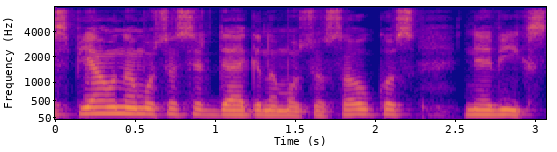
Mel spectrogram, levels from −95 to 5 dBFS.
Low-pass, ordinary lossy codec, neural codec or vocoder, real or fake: 7.2 kHz; AAC, 48 kbps; none; real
